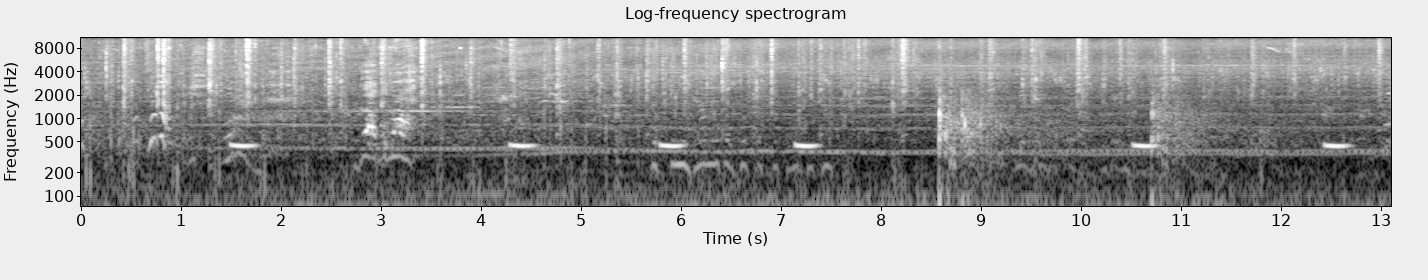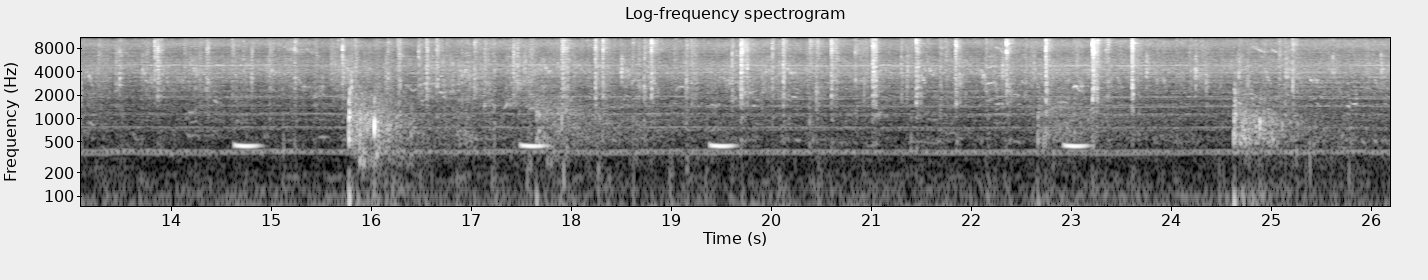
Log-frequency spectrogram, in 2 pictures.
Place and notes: sitting at the edge of a shallow pond, listening to the fire-bellied toads calling, distant announcements of a short marathon, a bit later the runners passing by, a drone appears, shots all the time
(Sony PCM D50, DPA4060)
